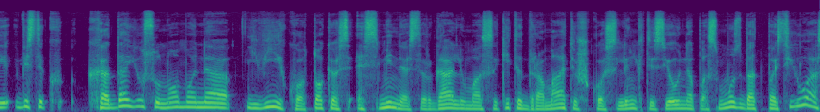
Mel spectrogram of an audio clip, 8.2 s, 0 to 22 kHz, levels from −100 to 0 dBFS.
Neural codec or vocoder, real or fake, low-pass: vocoder, 48 kHz, 128 mel bands, Vocos; fake; 14.4 kHz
